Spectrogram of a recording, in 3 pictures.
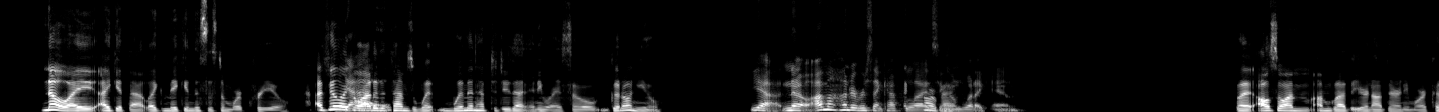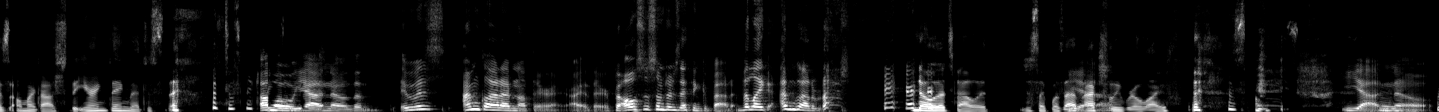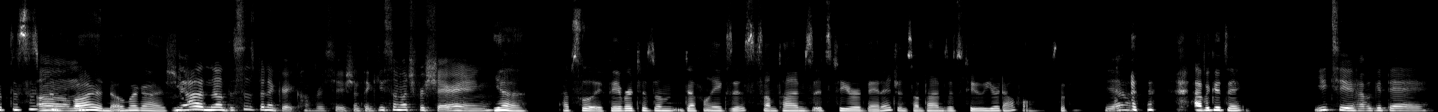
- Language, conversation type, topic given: English, unstructured, Have you experienced favoritism in the workplace, and how did it feel?
- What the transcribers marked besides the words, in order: laugh; laughing while speaking: "it just"; unintelligible speech; laughing while speaking: "I'm not there"; laugh; laugh; other background noise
